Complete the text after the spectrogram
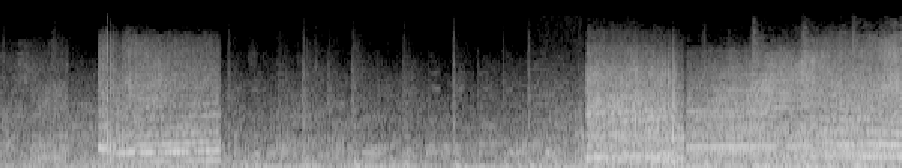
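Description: Racing car engines roar loudly as cars speed past.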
